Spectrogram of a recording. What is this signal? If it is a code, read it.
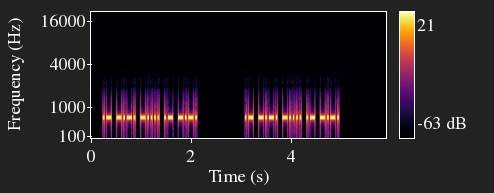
Morse code, heard as a keyed tone, about 34 wpm, 700 Hz. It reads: AC6AC AC6AC
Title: Call Signs Repeated 3x - 35wpm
